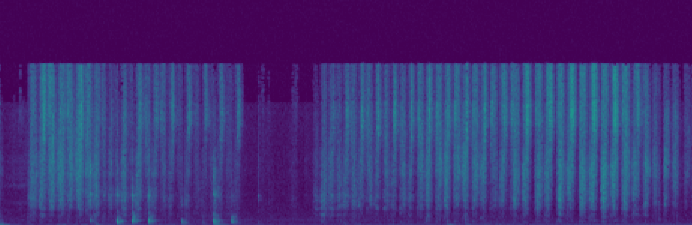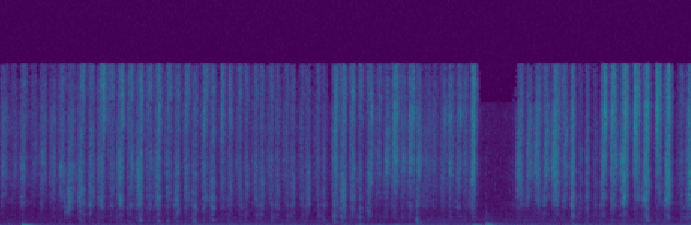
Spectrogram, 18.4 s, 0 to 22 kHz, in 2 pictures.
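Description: Bristle shoe brush swept rapidly back and forth over an Allen Edmonds Margate leather cap-toe shoe, a fast, continuous brushing with short breaks about 4 and 15 seconds in. A few soft thumps come near the start, about halfway and near the end.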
